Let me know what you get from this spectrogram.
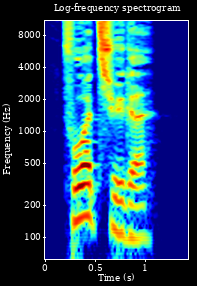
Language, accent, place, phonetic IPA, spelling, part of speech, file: German, Germany, Berlin, [ˈfoːɐ̯ˌt͡syːɡə], Vorzüge, noun, De-Vorzüge.ogg
- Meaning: nominative/accusative/genitive plural of Vorzug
